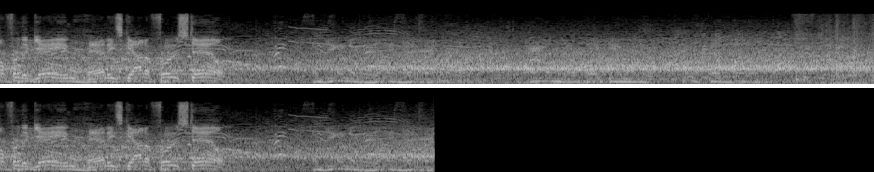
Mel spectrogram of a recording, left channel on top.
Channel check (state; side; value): drops out; right; at 4.4 s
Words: for the game, and he's got a first down.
